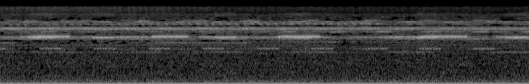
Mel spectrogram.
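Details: Evening park crickets: high-pitched pulsed chirps in bursts roughly every second, layered over a constant shimmering insect chorus and soft low background noise.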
